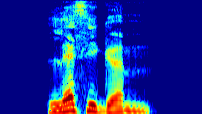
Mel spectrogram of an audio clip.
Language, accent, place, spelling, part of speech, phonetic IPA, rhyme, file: German, Germany, Berlin, lässigem, adjective, [ˈlɛsɪɡəm], -ɛsɪɡəm, De-lässigem.ogg
- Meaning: strong dative masculine/neuter singular of lässig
